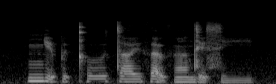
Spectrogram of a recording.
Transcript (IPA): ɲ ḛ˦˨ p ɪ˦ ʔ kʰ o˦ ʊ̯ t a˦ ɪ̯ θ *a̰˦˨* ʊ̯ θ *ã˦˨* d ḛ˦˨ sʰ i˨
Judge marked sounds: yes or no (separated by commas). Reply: yes, no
